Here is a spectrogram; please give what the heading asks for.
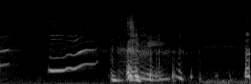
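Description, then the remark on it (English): A pet cat named Iggy, wanting attention, whines in a thin, rising, nasal tone lasting about half a second, followed by a rougher, lower stretch of murmuring vocal sound and a brief final squeak. “He's whining behind me.”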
